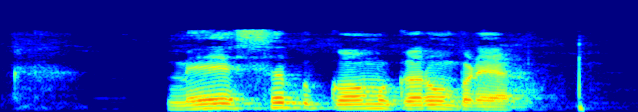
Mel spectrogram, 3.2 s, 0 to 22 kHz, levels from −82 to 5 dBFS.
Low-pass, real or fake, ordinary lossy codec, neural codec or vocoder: 7.2 kHz; real; MP3, 64 kbps; none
